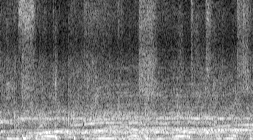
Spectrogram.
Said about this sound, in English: Hey, round of applause to my mans right here.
